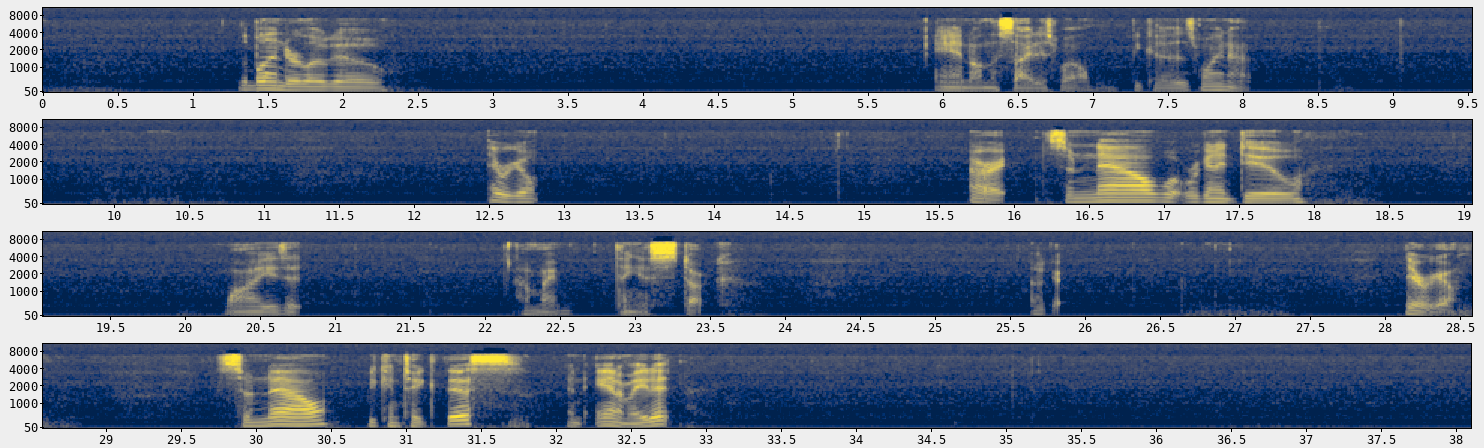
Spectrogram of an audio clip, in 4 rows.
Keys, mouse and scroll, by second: 2.4 click, 3.7 click, 4.1-4.4 middle drag, 4.4-4.9 scroll down 6, 4.9-5.3 middle drag, 5.3-5.8 shift+scroll up 1, 5.8-7.1 scroll up 4, 7.1 click, 8.5 d, 12.2 click, 13.6 click, 13.9-14.3 middle drag, 14.3-14.6 scroll down 1, 14.6-16.4 middle drag, 16.4 scroll up 1, 16.5-17.8 middle drag, 17.8 click, 18.1-20.8 middle drag, 20.8 Delete, 21.6 scroll down 1, 21.6-22.3 middle drag, 22.3 scroll up 1, 22.5-23.0 right drag, 23.0 click, 23.5-25.4 middle drag, 25.4 click, 27.1 click, 27.5-29.0 shift+middle drag, 29.0-29.5 scroll up 2, 29.5 click, 30.2 click, 33.1 click, 36.9-38.1 drag.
